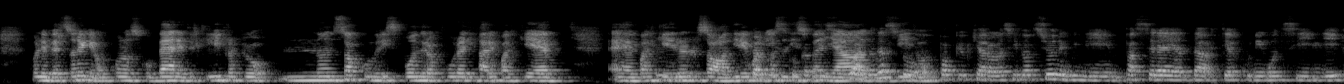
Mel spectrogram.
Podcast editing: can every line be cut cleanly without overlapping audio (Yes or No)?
No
